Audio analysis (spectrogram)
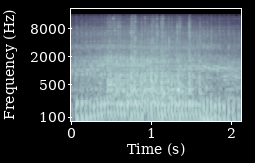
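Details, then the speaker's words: Honda Beat eSP scooter: rough uneven knocking judder from the CVT only when pulling away, normal at idle and once moving; cause was worn-out clutch linings. "dites dulu yaes dulu dengarkan suaranya di cvt-nya ini Lur kalau gak digas normal tapi pas mau awal Jalan dengarkan suaranya nah kayak"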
